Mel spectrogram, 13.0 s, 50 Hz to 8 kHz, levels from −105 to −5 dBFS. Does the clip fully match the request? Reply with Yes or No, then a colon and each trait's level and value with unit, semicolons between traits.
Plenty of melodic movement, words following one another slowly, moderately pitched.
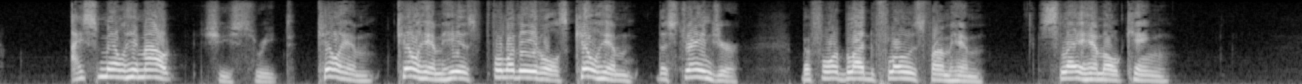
Yes: wide, 6.1 semitones; slow, 130 wpm; medium, 170 Hz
